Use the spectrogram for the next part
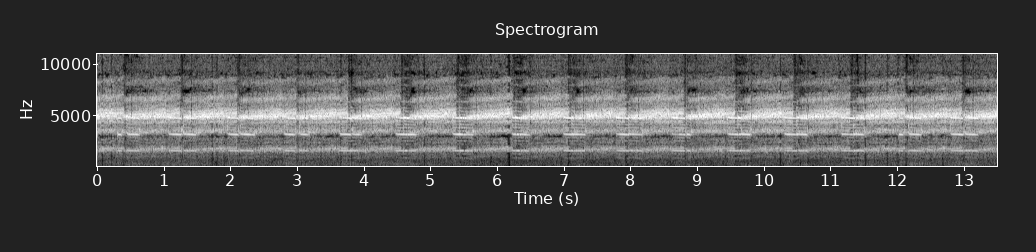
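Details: Shrill high drone of a male cicada (reriang, riang-riang), loud and constant, broken by short regular pulses a little under once per second throughout.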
